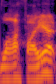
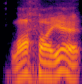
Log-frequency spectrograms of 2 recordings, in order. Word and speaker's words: Lafayette: And notice I said Lafayette because that's the actual pronunciation of the city. Lafayette, because it is a French word, not Lafayette.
